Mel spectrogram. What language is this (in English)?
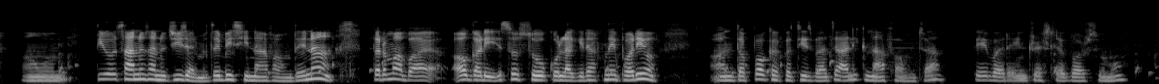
Nepali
